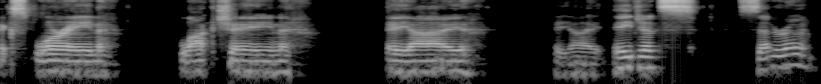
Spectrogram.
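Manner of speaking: slow, halting murmur while typing; dictating to self. Real, not acted. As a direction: read it out softly as you write it down. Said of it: "let me actually put family offices down here".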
